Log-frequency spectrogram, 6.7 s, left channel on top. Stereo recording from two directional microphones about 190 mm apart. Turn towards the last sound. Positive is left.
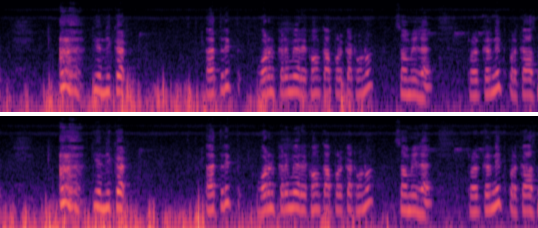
turn(degrees=0)  # may be behind; listen again after turning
